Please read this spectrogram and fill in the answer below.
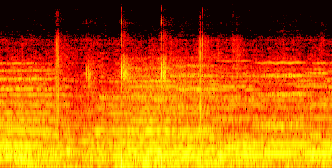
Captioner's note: snaps fingers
